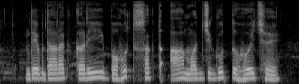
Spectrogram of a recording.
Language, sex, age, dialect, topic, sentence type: Maithili, male, 51-55, Eastern / Thethi, agriculture, statement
